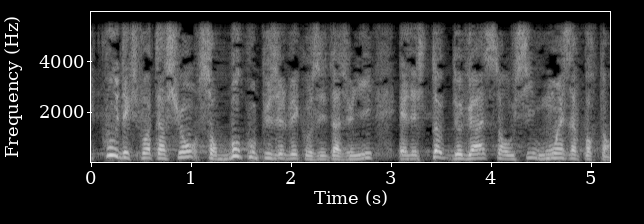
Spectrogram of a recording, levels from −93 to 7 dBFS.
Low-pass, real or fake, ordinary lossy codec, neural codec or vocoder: 5.4 kHz; fake; none; vocoder, 24 kHz, 100 mel bands, Vocos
